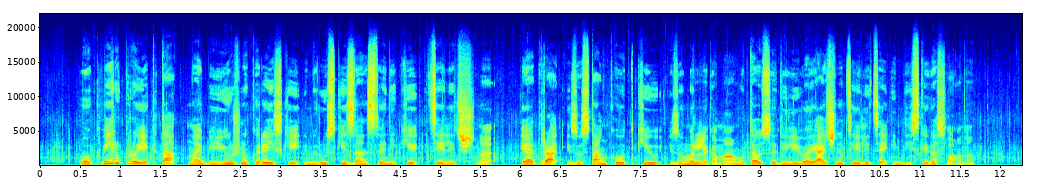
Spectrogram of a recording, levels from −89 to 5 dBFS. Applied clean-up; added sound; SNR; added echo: none; Rain; 19 dB; none.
